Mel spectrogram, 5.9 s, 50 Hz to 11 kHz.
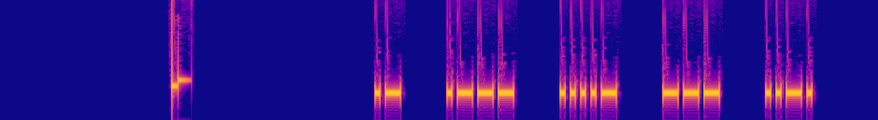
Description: Morse code, heard as a keyed tone, about 36 wpm, spaced as for 20 wpm, 700 Hz. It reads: AJ4OF
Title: USA Call Signs - 5 Characters - 3x Character Spacing - 35wpm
